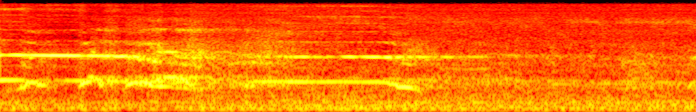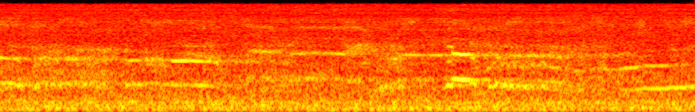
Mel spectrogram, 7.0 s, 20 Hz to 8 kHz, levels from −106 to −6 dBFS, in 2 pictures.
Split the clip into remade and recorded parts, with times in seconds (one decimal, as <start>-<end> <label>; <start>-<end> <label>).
0.0-7.0 remade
